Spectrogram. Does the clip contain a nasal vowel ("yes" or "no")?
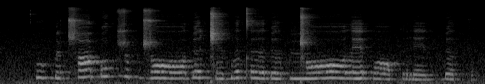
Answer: no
